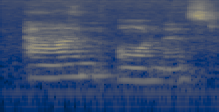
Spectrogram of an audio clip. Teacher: So the H here is always silent. So we get this O sound in the beginning, which is a vowel sound.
